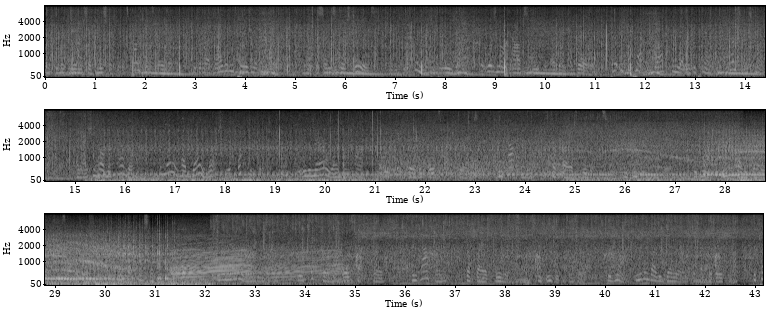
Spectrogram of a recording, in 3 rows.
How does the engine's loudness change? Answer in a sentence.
The loudness of the engine goes up, then down.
